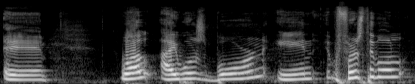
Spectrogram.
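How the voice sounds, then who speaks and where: A woman's voice: high voice, dark tone. Spanish-accented woman speaking at a podium. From northern Spain. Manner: halting, searching for words, many fillers. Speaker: public commenter, candidate. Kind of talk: public comment at a meeting. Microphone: podium microphone.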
